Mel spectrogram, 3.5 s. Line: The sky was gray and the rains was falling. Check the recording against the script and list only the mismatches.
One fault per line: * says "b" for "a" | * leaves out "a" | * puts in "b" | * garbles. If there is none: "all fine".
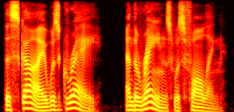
all fine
